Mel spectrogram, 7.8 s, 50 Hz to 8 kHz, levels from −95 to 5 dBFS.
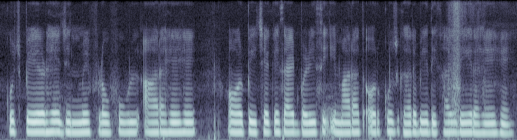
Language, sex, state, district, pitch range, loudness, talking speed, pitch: Hindi, female, Rajasthan, Jaipur, 160-170 Hz, -14 LUFS, 185 wpm, 165 Hz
